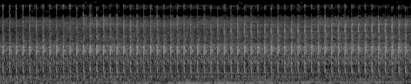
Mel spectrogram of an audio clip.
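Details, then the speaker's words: Rapid, steady mechanical tapping at about 220 pulses a minute, jackhammer-like: a shockwave (acoustic wave) therapy device applied to the knee for chronic knee pain at a chiropractic rehab clinic. "so that knee is going to really jump start the healing process with this shock wave or we call it acoustic wave therapy sounds kind of like a"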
